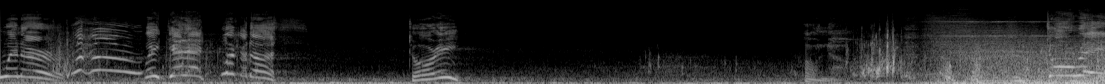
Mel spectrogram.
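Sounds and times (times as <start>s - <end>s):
deep underwater rumble: 0.0s - 4.1s, 4.7s - 11.0s.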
